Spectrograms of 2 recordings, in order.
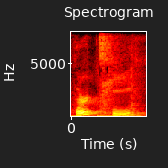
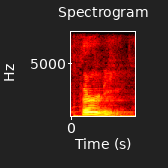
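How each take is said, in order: First: The middle consonant is a clear, crisp T. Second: The middle consonant sounds like a soft D. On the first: The speaker calls it wrong. "So it's not thirty" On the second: The speaker calls it right. "we actually change that to an American T, which sounds like a soft D"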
